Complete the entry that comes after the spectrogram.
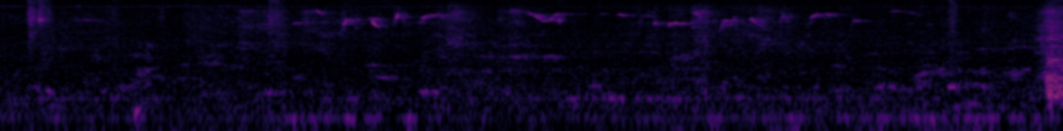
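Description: Faint outdoor ambience with a small bird chirping in short, high, curving notes, a run of them from about two seconds in lasting a few seconds. A brief knock comes right at the end.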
